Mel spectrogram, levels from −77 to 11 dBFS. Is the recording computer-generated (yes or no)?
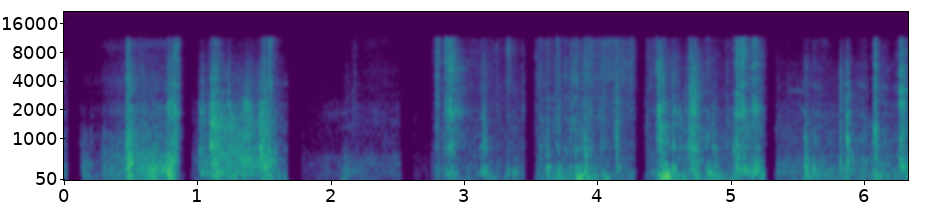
no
